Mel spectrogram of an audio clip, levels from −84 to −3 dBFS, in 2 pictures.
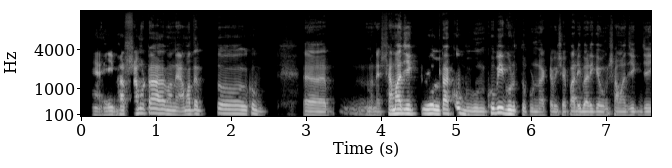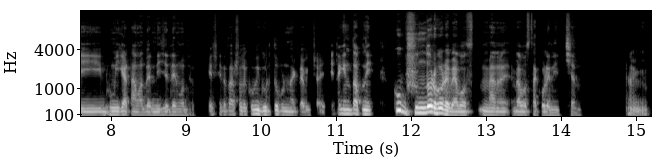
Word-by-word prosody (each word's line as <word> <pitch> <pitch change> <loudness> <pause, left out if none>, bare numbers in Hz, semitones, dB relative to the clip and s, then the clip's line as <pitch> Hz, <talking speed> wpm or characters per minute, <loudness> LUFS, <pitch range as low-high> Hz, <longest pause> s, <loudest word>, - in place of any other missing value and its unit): হ্যাঁ, 110 -2 -7
এই 120 - 0
ভারসাম্যটা 145 +5 -2 0.2
মানে 125 -2 -3
আমাদের 130 +2 -3 0.2
তো 160 - -3 0.4
খুব 145 -3 -3 0.6
আ - - -3 0.5
উম 150 -5 -20
মানে 110 -1 -8
সামাজিক 150 +1 +5 0.2
রোল 145 -1 +6
টা 150 - +5
খুব 170 -2 +2
গুম 110 -1 -2
খুবই 170 +2 +5
গুরুত্বপূর্ণ 115 -6 0
একটা 110 - -11
বিষয়। 105 +1 -9
পারিবারিক 110 -1 -2
এবং 105 - -6
সামাজিক 105 0 -7
যেই 110 -1 -3 0.3
ভূমিকাটা 115 0 -3
আমাদের 100 0 -8
নিজেদের 100 0 -7
মধ্যে 95 -2 -14
থাকে, - - -19
সেটা 115 - -14
তো - - -7
আসলে 120 0 -8
খুবই 140 0 +2
গুরুত্বপূর্ণ 115 -2 -3
একটা 105 - -10
বিষয়। - - -16
এটা - - -11
কিন্তু 140 0 -1
আপনি 135 - +2 0.4
খুব 260 0 +9
সুন্দর 175 +3 +10
করে 155 -7 +7
ব্যবস 105 0 -1 0.3
মানে 110 -1 -4 0.2
ব্যবস্থা 105 -2 -5
করে - - -5
নিচ্ছেন, 90 0 -12 0.7
হুম। - - -8
115 Hz, 185 wpm, -23 LUFS, 105-140 Hz, 0.7 s, সুন্দর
